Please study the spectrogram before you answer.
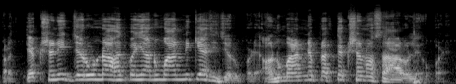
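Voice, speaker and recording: Gujarati-accented male swami teaching scripture; bright, questioning, lively teacher. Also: very fast. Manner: explains with questions to listeners, acts out voices of elements; pitch swings between raised points and low asides. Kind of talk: scripture class lecture.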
